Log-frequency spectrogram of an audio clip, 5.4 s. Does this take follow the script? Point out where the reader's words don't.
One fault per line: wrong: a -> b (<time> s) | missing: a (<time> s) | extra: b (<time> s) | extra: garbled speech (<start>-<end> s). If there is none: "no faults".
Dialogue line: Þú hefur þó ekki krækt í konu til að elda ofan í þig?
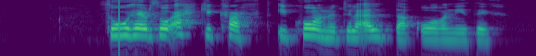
no faults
